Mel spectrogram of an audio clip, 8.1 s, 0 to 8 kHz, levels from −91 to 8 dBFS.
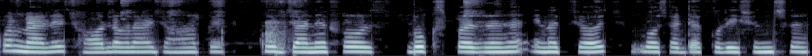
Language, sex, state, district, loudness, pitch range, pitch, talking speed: Hindi, female, Bihar, Araria, -18 LUFS, 235-255 Hz, 245 Hz, 155 wpm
